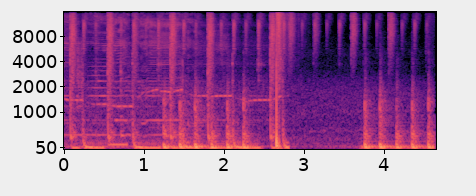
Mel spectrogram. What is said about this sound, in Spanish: ¡Tocan! ¡Voy! ¿Quién? Policía, abra la puerta, por favor.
